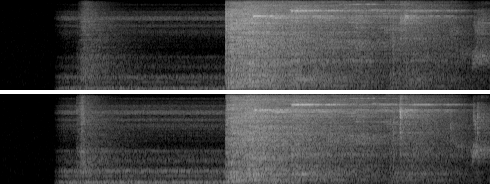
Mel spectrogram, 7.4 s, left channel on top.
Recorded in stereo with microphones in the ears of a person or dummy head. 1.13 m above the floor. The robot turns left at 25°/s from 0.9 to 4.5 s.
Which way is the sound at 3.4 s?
40° left (ahead or behind).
